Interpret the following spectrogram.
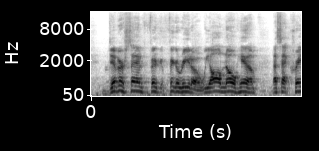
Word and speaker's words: Figueiredo: Davison Figueiredo. And that's how I pronounce his name, guys, because I'm new at this, and some of these guys' names I can't even pronounce. Davison Figueiredo.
